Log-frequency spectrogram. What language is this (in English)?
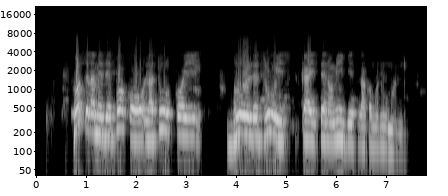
Esperanto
